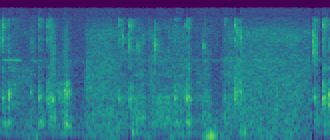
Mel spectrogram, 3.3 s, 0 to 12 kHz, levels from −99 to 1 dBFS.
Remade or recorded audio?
recorded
